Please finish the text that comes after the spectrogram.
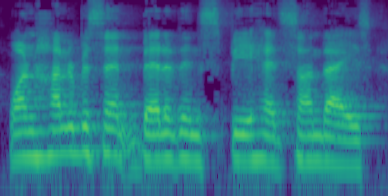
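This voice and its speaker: A man with a high-pitched voice hosts a casual podcast in an echoey room, swearing freely and joking. His talk is loose and teasing, full of quick asides. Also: fairly bright tone, a little hiss or hum. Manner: joking, sweary, reads out listener reviews. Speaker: podcast host. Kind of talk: casual chat.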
